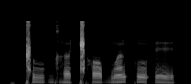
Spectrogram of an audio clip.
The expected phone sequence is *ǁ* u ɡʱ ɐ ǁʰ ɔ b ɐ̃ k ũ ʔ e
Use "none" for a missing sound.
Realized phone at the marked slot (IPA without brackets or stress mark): ǁ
